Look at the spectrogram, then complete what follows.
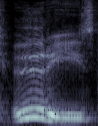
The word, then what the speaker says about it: houris: He is married to 72 wives from among the wide-eyed houris of paradise. I'm not calling them whores, that's just how it's pronounced.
